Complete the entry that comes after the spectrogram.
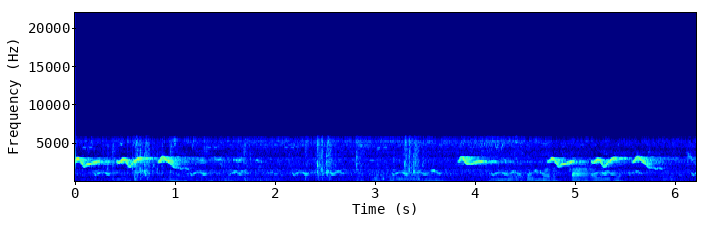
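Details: Flavescent bulbul giving bright whistled call notes in short bursts, early and again in a longer run near the end, over a busy background of other faint chirps and whistles.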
